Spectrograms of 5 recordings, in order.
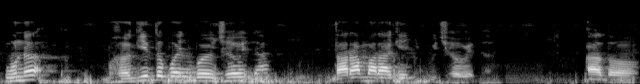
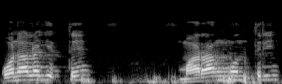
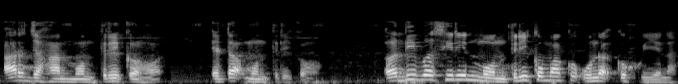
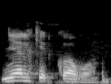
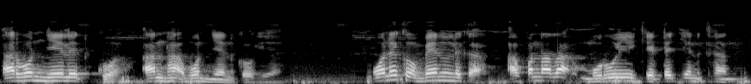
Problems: background sounds at intervals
